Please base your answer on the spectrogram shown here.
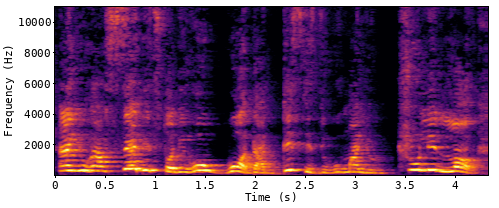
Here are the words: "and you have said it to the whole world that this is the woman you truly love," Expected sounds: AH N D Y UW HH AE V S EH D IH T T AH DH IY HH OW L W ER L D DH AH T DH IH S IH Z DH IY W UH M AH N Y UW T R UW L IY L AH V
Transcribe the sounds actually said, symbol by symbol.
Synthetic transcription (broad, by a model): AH N Y UW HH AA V S EH D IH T T AH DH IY HH OW L W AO D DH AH T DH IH S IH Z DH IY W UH M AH N Y UW T R UW L IY L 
